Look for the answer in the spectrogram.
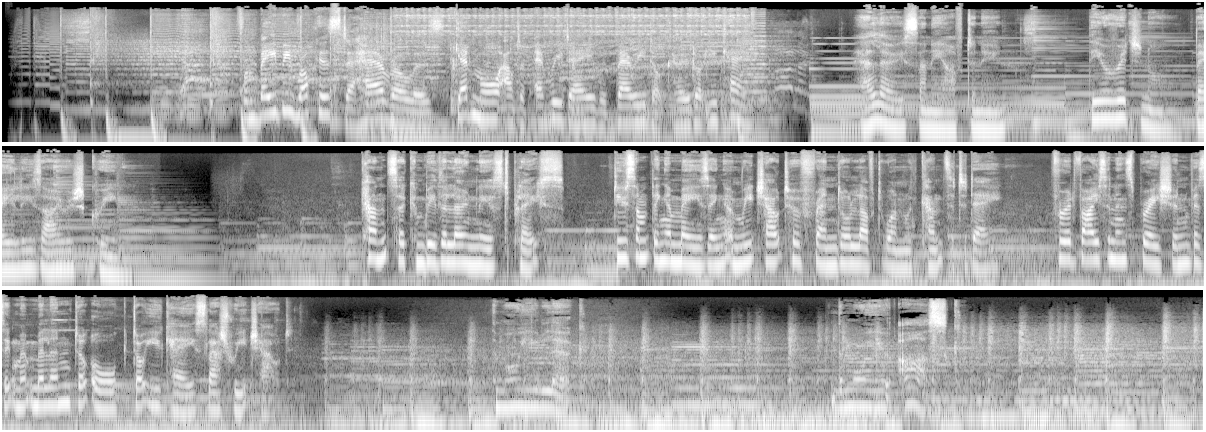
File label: Commercials Montage; Actress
